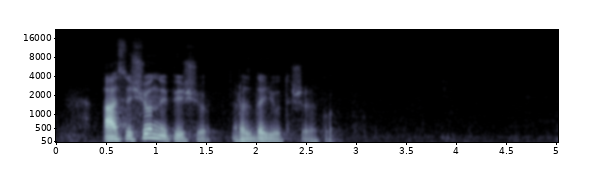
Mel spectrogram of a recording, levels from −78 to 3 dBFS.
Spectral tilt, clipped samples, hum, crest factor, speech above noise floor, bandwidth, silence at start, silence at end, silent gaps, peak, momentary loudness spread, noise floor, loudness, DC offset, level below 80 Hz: -7 dB/octave; under 0.1%; none; 26 dB; 40 dB; 15.5 kHz; 0.5 s; 2.25 s; none; 0 dBFS; 17 LU; -64 dBFS; -24 LUFS; under 0.1%; -44 dBFS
